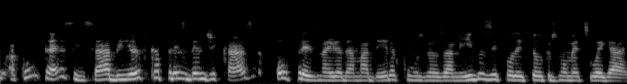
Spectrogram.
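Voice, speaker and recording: A woman with medium pitch and an ordinary speaking voice talks at a fairly quick pace, her intonation lively. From Brazil, Brasília. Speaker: architect and graphic designer. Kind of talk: casual chat.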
